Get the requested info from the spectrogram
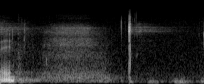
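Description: A faint breath drawn in close to a handheld microphone in a pause between words, followed about a second later by a single short click.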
